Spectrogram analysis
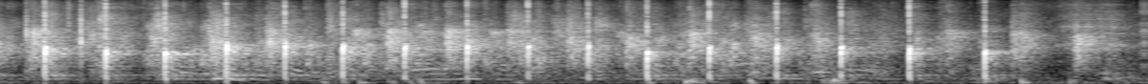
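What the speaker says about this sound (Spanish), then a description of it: "yo les quiero pedir que le demos un fuerte aplauso a Jenny por este apoyo que nos dio." An audience at an Amnesty International forum gives a round of applause, a clear, rhythmic clapping that rises and fades over several seconds.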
